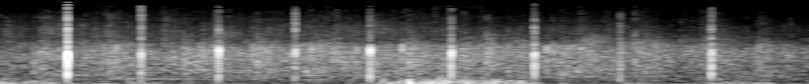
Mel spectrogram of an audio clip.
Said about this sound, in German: Und ich möchte euch nochmal ganz, ganz herzlich danken. Gebt euch selber nochmal einen Applaus.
